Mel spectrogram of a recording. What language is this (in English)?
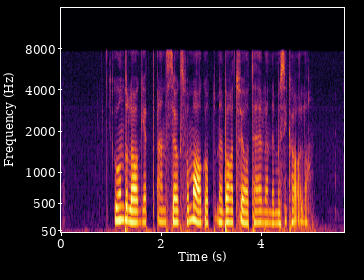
Swedish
